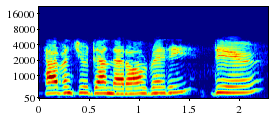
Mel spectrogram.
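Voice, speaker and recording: An actress playing a coy, breezy cocktail-party hostess with an arch, playful manner in old radio drama. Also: female voice, on the high side, moderate pace, clear, resonant tone, no echo, lightly acted. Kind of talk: 1940s-50s radio drama acting. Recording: dull old radio recording with music.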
